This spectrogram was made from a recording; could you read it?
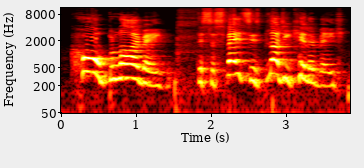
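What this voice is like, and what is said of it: Put-on Cockney accent. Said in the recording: “it needs a Cockney accent ... I'll certainly provide that”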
